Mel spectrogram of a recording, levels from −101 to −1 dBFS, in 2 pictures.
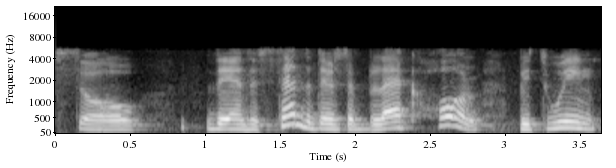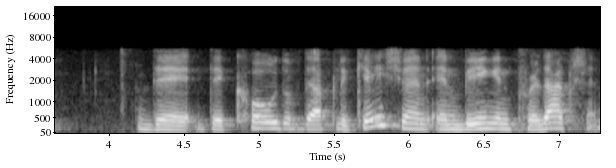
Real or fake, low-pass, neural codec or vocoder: fake; 5.4 kHz; codec, 16 kHz in and 24 kHz out, 2.2 kbps, FireRedTTS-2 codec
